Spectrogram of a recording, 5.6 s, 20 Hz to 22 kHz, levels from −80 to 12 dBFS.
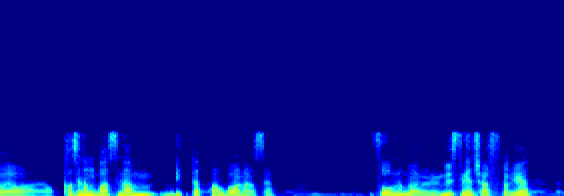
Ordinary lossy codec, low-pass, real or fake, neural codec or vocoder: MP3, 64 kbps; 7.2 kHz; fake; codec, 16 kHz, 0.5 kbps, FreqCodec, larger model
